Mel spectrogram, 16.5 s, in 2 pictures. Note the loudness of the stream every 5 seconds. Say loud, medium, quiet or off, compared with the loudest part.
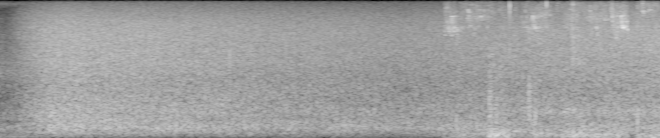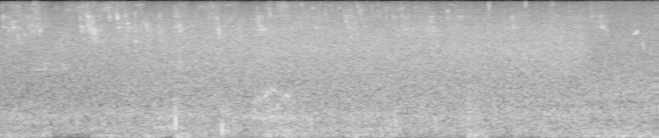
medium, medium, loud, loud.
